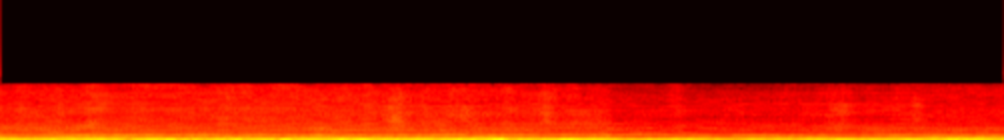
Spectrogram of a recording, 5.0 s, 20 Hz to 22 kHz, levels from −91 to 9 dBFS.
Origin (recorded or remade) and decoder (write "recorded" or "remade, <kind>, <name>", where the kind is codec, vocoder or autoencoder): remade, vocoder, Vocos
